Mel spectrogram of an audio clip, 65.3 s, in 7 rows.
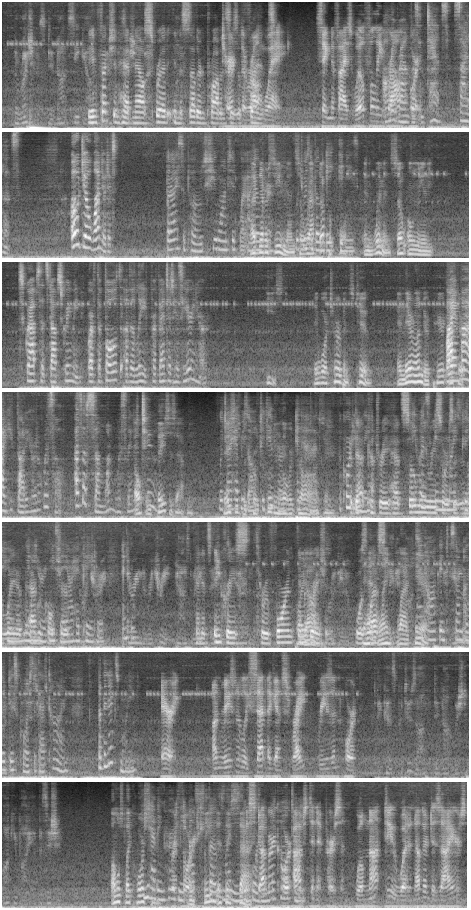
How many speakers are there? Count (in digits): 6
